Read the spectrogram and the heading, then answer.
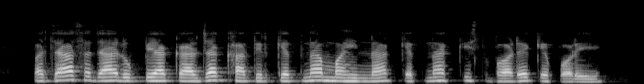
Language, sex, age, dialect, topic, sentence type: Bhojpuri, male, 25-30, Southern / Standard, banking, question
